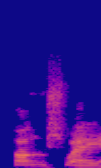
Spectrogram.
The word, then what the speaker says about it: Feng Shui: And Kate, you are an expert on creating that environment with your work with Feng Shui.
